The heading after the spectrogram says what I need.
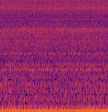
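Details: Honda Integra classic car idling after replacing the ignition coil: smooth, even low idle holding steady with no misses or knocks; running healthy again after the no-spark breakdown.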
